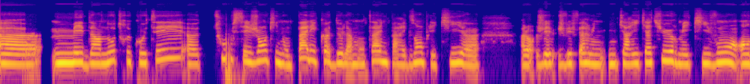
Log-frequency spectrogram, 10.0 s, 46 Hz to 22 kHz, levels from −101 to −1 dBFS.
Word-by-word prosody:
heu, 210 -1 +5 0.4
mais 225 +1 +7
d'un 210 +2 +1
autre 245 0 -2
côté, 285 +9 -3
heu, 200 0 -3 0.2
tous 300 -1 -4
ces 250 -3 -2
gens 255 +4 0
qui 245 -2 -2
n'ont 195 -4 -2
pas 160 -2 +1
les 265 -4 -2
codes 245 -6 -2
de 225 - 0
la - - -2
montagne 235 +5 -1
par 200 - -6
exemple 225 +3 -3
et 190 - -6
qui, 230 +1 0
heu 200 - -2 0.6
alors 190 0 +1
je 200 +3 -2
vais 210 - -3
je 195 - -6
vais 215 - -1
faire 215 - -1
une 205 -2 -1
une 210 - +1
caricature 225 +5 +1
mais 205 -1 -2
qui 215 +2 -2
vont 230 +3 +3
en 210 0 +3
220 Hz, 210 wpm, -20 LUFS, 205-240 Hz, 0.6 s, mais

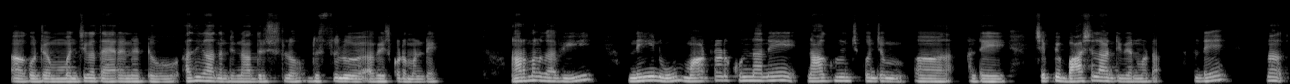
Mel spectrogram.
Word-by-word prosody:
ఆహ్, 135 -1 +4
కొంచెం 135 0 +1
మంచిగా 140 +2 +1
తయారైనట్టు, 135 0 0 0.3
అది 170 +4 +2
కాదండి 140 -3 0
నా - - +1
దృష్టిలో. 135 0 -3 0.2
దుస్తులు 140 0 +3 0.2
ఆహ్, - - 0
వేసుకోవడం 135 -1 -1
అంటే, 130 +1 -4 0.8
నార్మల్‍గా 165 +1 +3
అవి 145 +1 +1 0.6
నేను 175 -2 +5 0.3
మాట్లాడకుండానే, 175 +3 +1 0.3
నా 145 - +5
గురించి 165 -1 -1
కొంచెం 150 -1 +1 0.3
ఆహ్, 135 0 +1 0.2
అంటే 135 -1 +1 0.5
చెప్పే 155 +3 +2
భాష 145 +1 +4
లాంటివి 145 -4 +1
అనమాట. 135 +1 -2 0.4
అంటే 150 +3 -1 0.6
నా 175 - +2
145 Hz, 125 wpm, -24 LUFS, 135-160 Hz, 0.8 s, నేను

